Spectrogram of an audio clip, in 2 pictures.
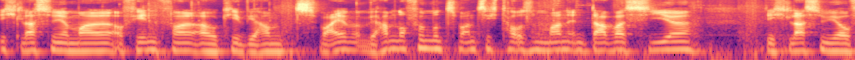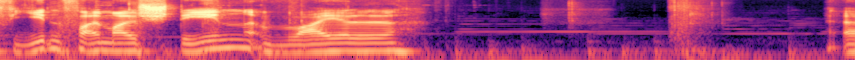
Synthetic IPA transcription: dɪçlasn̩viːɐmaːla̰ʊfjeːdn̩falʔaokʰeːviːɐhaːbm̩t͡sv̥aɪviːɐhaːm̩nɔχfʏmvʊnt͡sv̥ant͡sɪçtʰaʊzn̩tmanɪndavashiːɐd̥ɪçlasn̩viːɐaʊfjeːdn̩falmaːlʃteːənvaɪl | ʔ

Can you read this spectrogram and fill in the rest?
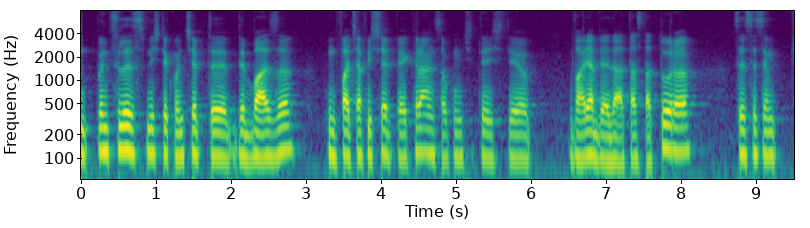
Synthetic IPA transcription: mɨnt̪se̞le̞sniʃt̪e̞ko̞nt͡ʃe̞p̚t̪e̞d̪e̞bazə | kumfat͡ʃʲafiʃe̞rʲpe̞ːkɾansawkumt͡ʃi̥t̪e̞ʃt̪ʲ | vaɾiabiled̪eat̪ast̪at̪uɾə | səsese̞m

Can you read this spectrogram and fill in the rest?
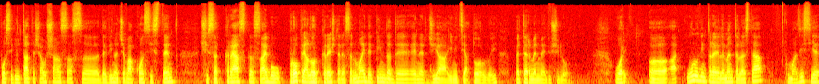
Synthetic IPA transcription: po̞sibilit̪at̪eaʃiawʃansasəd̪e̞vinət͡ʃe̞vako̞nsist̪e̞nt̪ | ʃisəkɾeaskəsəajbəopɾo̞pɾialo̞rkɾe̞ʃt̪e̞ɾe̞sənumajd̪e̞pind̪əd̪e̞ːne̞rd͡ʒiainit̪siat̪o̞ɾulujpe̞t̪e̞rme̞nme̞d̪juʃiluŋɡ | o̞rʲ | əaunud̪int̪ɾe̞ːle̞me̞nt̪e̞leəst̪ea | kumazisje̞

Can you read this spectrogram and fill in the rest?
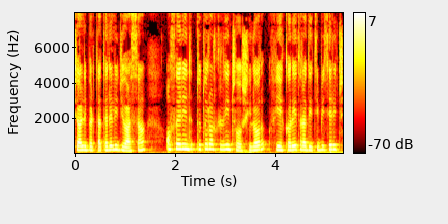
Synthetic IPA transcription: ialibe̞rt̪at̪eeɾe̞lid͡ʒioasə | o̞fe̞ɾɨnd̪t̪ut̪uɾo̞rkɾe̞d̪int͡ʃo̞ʃilo̞rfije̞kəɾejt̪ɾad̪it̪sijbise̞ɾit͡ʃ

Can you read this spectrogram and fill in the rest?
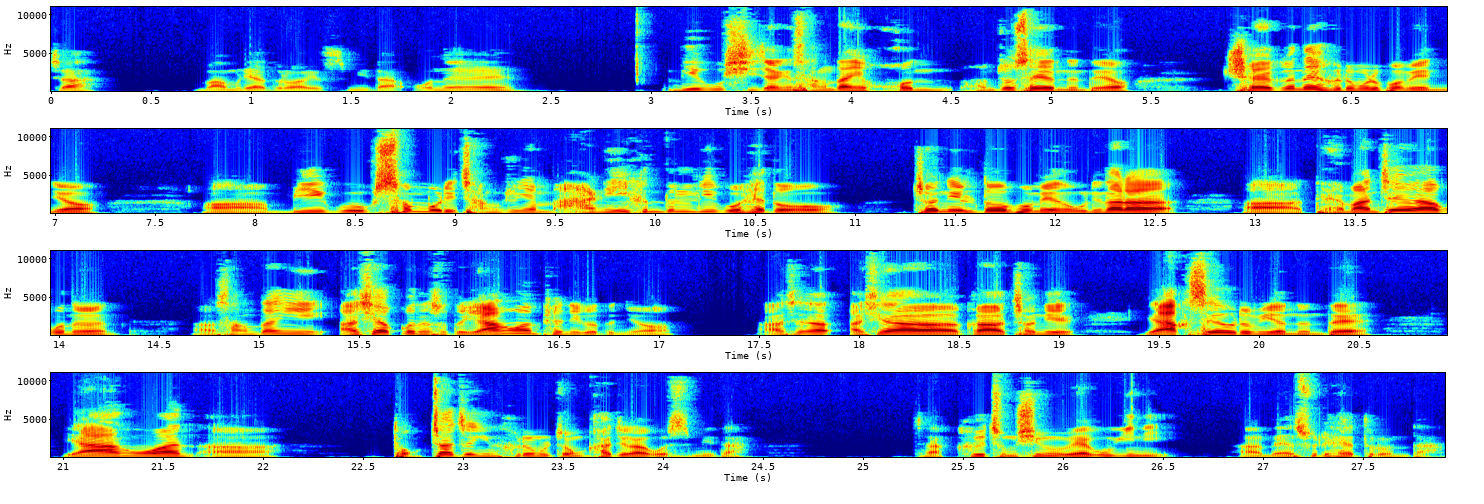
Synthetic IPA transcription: t͡ɕa | mamuɾihadoɾok̚ʰaɡe̞s͈ɯmɲida̰onɯɭ | miɡuk̚ɕ͈id͡ʑaŋesʰaŋdaŋihohond͡ʑosʰejʌnːɯnde̞jo | t͡ɕʰwe̞ɡɯne̞ɦɯɾɯmɯɭpomjʌɲo | ʌ̰miɡuk̚sʰʌnmuɾit͡ɕaŋd͡ʑuŋe̞ma̰ɲihɯndɯʎːiɡoɦe̞do | t͡ɕʌɲiɭdopomjʌnuɾinaɾa | ʌ̰te̞̰mand͡ʑeeɦaɡonɯn | ʌ̰sʰaŋdaŋiaɕʰiak͈wʌne̞sʰʌdojaŋoɦanpʰjʌɲiɡʌdɯɲo | a̰ːɕʰiaɡat͡ɕʌɲiɭ | jak̚s͈e̞ɯɾɯmiʌnːɯnde̞ | jaŋoɦanʌ̰ | tok̚t͡ɕ͈ad͡ʑʌɡinhɯɾɯmɯɭt͡ɕomkad͡ʑiɡaɡois͈ɯmɲida̰ | t͡ɕa̰kɯt͡ɕuŋɕʰimɯnwe̞ɡuɡiɲi | ʌ̰me̞sʰuɾiɦe̞duɾonda̰

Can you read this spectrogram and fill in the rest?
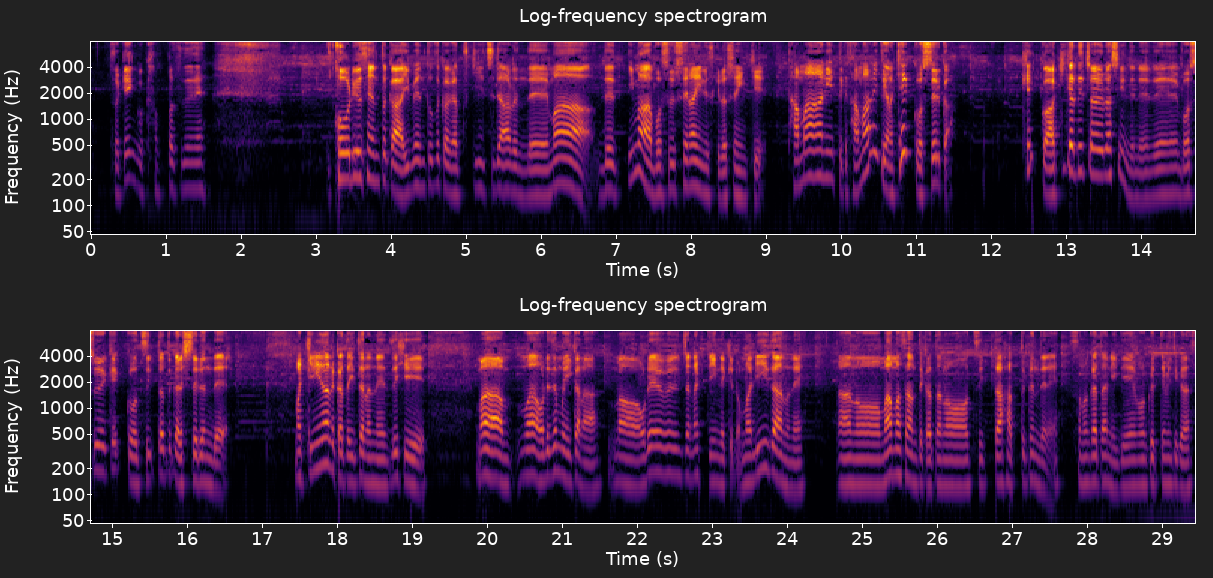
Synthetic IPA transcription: soke̞kːo̞ːkʰãmpat͡sɨd̪e̞ne̞ | kʰo̞ːɾʲɨːsẽ̞nt̪o̞kaibẽ̞nt̪o̞t̪o̞kaɡat͡sɨ̥kʲiːt͡ɕid̪e̞aɾɯ̟̃nd̪e̞maːd̪e̞imabo̞ɕɨːɕi̥t̪e̞naĩnd̪esɨ̥ke̞d̪oɕĩŋkʲḭ | t̪ʰamaːɲ̟it̪ːeɯkḁt̪amaːɲ̟it̪ekaneke̞kːo̞ːɕi̥t̪e̞ɾɯ̟ka̰ | ke̞kːo̞ːakʲiɡat̪̬e̞t͡ɕaɯ̟ɾaɕĩːnd̪e̞ne̞d̪e̞bo̞ɕɨːke̞kːo̞ːt͡sɨit̪ːaːt̪o̞kad̪aɕi̥t̪e̞ɾɯ̟̃nd̪e̞̰ | maːkʲiɲ̟inaɾɯ̟kat̪ait̪aɾane̞d͡ze̞çi | maːmaːo̞ɾe̞d̪e̞mo̞iːkanamaːo̞ɾe̞d͡ʑanakɯ̟̥t̪e̞ĩːnd̪ake̞d̪o̰maːɾʲiːd̪aːno̞ne̞ | ano̞mamasãnt̪̬ːe̞kat̪ano̞t͡sɨit̪ːaːɦat̪ːok̬ɯ̟̃nd̪e̞nḛso̞no̞kat̪aɲ̟iɾʲiemɯ̟okɯ̟t̪ːe̞mʲit̪e̞kɯ̟d̪asai

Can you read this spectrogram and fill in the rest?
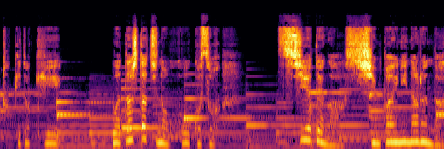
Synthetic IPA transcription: t̪ʰo̥kʲid̪o̞kʲʰi | βat̪aɕi̥t̪at͡ɕino̞ho̞ːko̞so̞ | ɕie̞t̪e̞ɡaɕĩmpaiɲ̟inaɾɯ̟̃nd̪a

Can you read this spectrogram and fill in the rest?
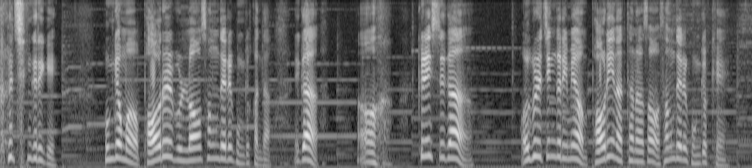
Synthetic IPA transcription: ɭt͡ɕʰiŋɡɯɾiɡe | koŋɡjʌŋmʌpʌɾɯɭbuɭːʌsʰaŋde̞ɾɯɭkoŋɡjʌkʰanda̰ | ɲik͈a | ʌ | kʰɯɾis͈ɯɡa | ʌɭɡɯɾɯɭt͡ɕ͈ʰiŋɡɯɾimjʌnpʌɾinatʰanasʰʌsʰaŋde̞ɾɯɭkoŋɡjʌkʰe̞

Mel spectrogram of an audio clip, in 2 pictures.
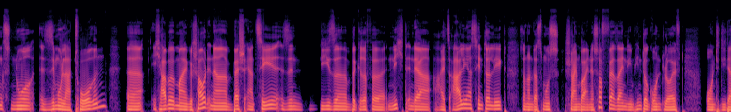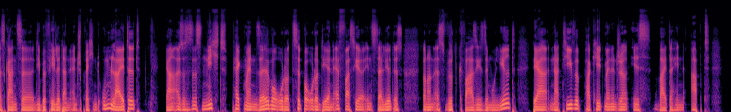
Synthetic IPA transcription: ŋsnuːɐzɪmulatʰoːʁ̞ən | ʔɛːʔɪçhaːbəmaːlɡəʃaʊtɪndeːɐbɛʃʔɛɐt͡seːzɪntd̥iːzəbəɡʁɪfənɪçtɪndeːɐalsʔaːliashɪntɐleːk̚tz̥ɔndɐndasmʊsʃaɪnbaːɐʔaɪnəsɔftv̥eːɐzaɪndiːɪmɦɪntɐɡʁʊntʰlɔʏft | ʔʊntd̥iːdasɡ̥ant͡səd̥iːbəfeːlədanɛ̰ntʃpʁ̥ɛçn̩tʔʊmlaɪtət | jaːʔalzoɛs̬ɪstnɪçtpʰɛkmɛnzɛlbɐʔoːɾɐt͡sɪpɐʔoːɾɐdeːɛnʔɛfv̥ashiːɐʔɪ̰nstaliːɐtɪst | z̥ɔndɐnʔɛ̰sv̥ɪɐtkv̥aːzizɪmuliːɐt | d̥eːɐnatʰiːvəpʰakʰeːtmɛnɛd͡ʒɐɪstv̥aɪtɐɦɪnʔapt

